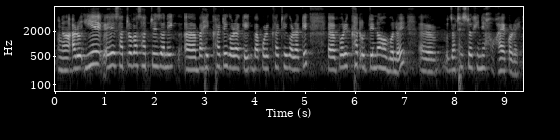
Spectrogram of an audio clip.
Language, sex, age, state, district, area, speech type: Assamese, female, 18-30, Assam, Goalpara, urban, spontaneous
